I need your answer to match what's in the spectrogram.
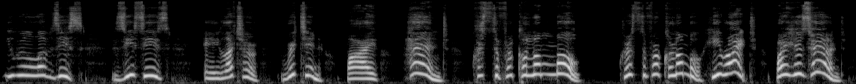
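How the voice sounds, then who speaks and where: A woman voicing an excitable Italian male tour guide who proudly shows off relics in broken English with an Italian accent. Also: extremely high pitch, normal speed, no room sound, clean studio sound, pitched above the performer's own voice. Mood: eager.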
